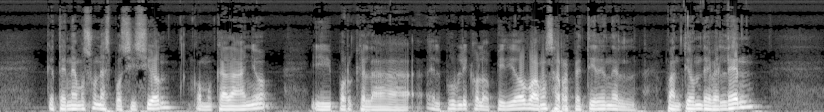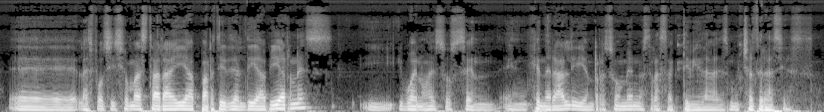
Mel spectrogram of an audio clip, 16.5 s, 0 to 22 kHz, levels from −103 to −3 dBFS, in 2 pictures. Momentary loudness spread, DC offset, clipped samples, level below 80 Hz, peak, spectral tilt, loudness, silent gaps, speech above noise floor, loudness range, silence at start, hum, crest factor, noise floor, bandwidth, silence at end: 12 LU; under 0.1%; under 0.1%; -28 dBFS; 0 dBFS; -8.5 dB/octave; -14 LUFS; none; 34 dB; 5 LU; 0.5 s; none; 14 dB; -47 dBFS; over 20 kHz; 0.15 s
